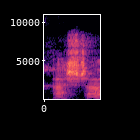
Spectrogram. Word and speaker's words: Ashtar: Ashtar. Uh, yeah. He's got nice long brown hair. He kind of looks like Jesus, actually, which is really interesting. So Archangel Ashtar works with more galactic karma.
